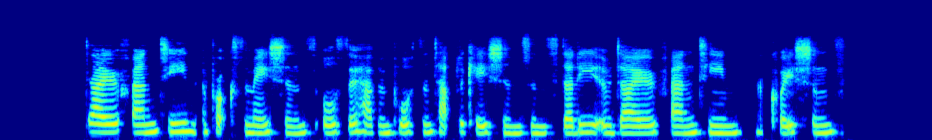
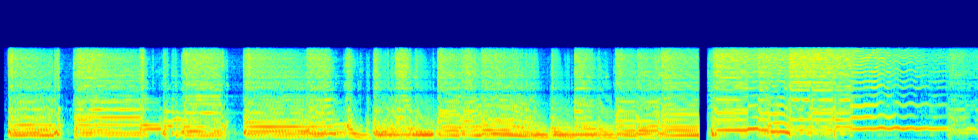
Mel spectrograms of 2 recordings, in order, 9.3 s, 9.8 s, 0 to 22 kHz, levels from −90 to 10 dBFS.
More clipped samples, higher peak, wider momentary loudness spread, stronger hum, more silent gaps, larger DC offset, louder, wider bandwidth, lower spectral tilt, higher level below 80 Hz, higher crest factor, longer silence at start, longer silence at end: neither; second, -14 dBFS vs -4 dBFS; about the same, 6 LU vs 4 LU; neither; about the same, 7.47-7.54 s vs 6.98-7.06 s; second, under 0.1% vs 0.3%; second, -34 LUFS vs -16 LUFS; first, 7.8 kHz vs 5.4 kHz; second, -4.5 dB/octave vs -6.5 dB/octave; second, -80 dBFS vs -38 dBFS; first, 20 dB vs 12 dB; first, 0.85 s vs 0.1 s; first, 0.95 s vs 0 s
